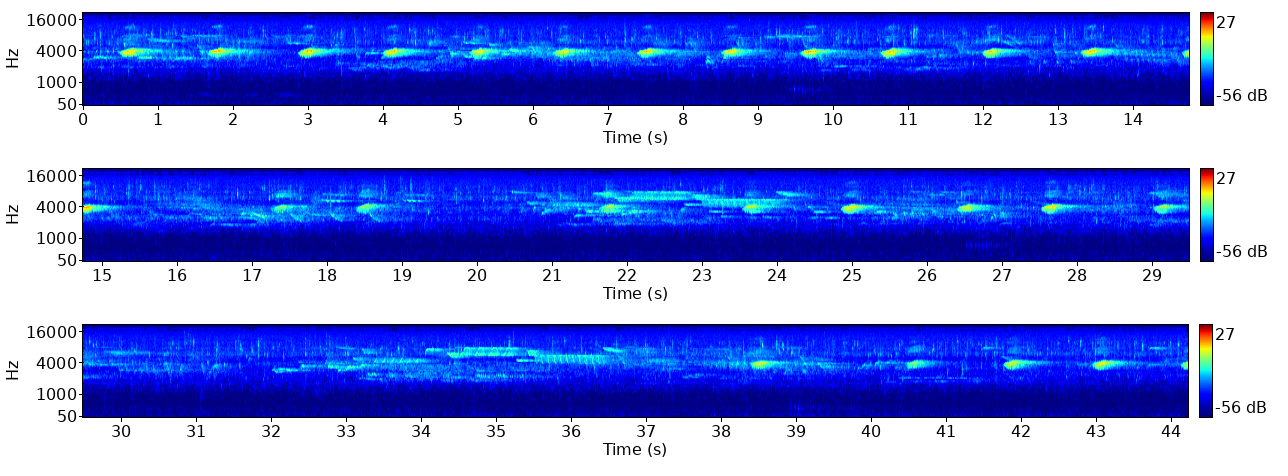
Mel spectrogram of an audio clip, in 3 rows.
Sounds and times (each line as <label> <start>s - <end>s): smaller watercourses and streams 0.0s - 44.2s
